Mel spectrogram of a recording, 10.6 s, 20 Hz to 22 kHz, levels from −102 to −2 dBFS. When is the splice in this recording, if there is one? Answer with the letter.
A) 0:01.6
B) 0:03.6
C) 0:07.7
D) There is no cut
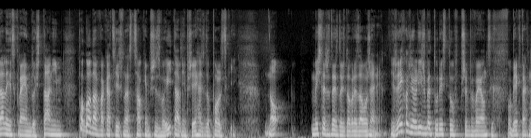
B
